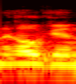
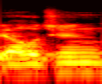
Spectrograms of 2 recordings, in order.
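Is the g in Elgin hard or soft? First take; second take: hard; soft. First: The g is a hard g sound. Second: The g is a soft j sound. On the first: This is the proper, traditional way. "is the the proper way" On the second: This is how some Americans say it. "more of that soft J sound"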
